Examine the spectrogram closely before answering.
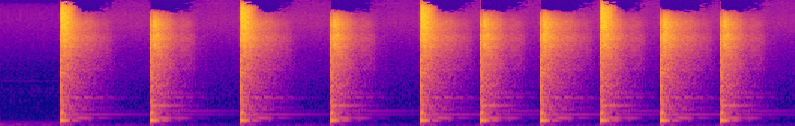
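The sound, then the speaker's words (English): A drum plays ten resonant, evenly struck hits, each decaying quickly: four slower eighth-note strokes followed by six faster strokes grouped as two eighth-note triplets, with a clear step up in pace partway through. “We're going to play two sets of eighth notes and then two eighth note triplets”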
